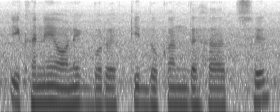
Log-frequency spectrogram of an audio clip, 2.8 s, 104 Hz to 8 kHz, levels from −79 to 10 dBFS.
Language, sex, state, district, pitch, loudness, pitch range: Bengali, male, West Bengal, Alipurduar, 135 Hz, -19 LUFS, 135-145 Hz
